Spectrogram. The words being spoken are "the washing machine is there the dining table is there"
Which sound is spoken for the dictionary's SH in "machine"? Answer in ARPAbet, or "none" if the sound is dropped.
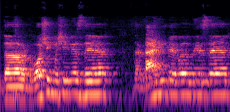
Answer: SH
